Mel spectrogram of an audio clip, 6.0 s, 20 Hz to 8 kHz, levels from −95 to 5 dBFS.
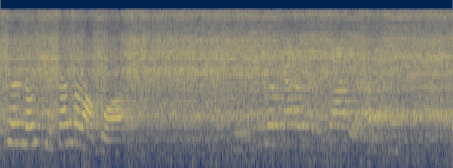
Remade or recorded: recorded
